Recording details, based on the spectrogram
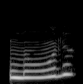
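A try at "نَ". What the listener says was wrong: नून जबर है ना, नून नहीं बोलना, जबर के साथ पढ़ना है ना।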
